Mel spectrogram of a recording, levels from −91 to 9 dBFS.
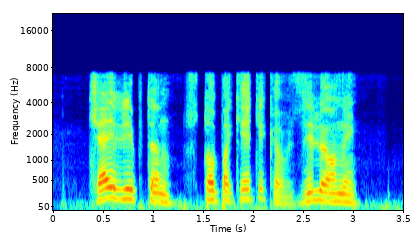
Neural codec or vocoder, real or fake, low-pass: codec, 16 kHz in and 24 kHz out, 1.1 kbps, FireRedTTS-2 codec; fake; 7.2 kHz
